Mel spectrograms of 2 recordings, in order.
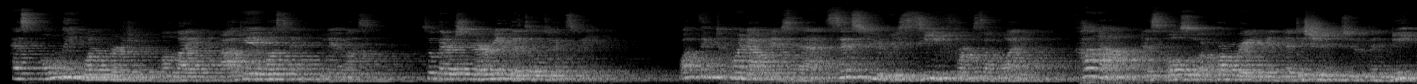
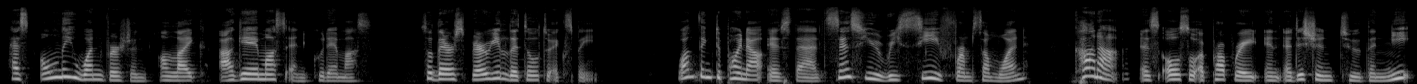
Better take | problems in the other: second | room echo; strong; dies away in 2.4 s // off-mic speech; far

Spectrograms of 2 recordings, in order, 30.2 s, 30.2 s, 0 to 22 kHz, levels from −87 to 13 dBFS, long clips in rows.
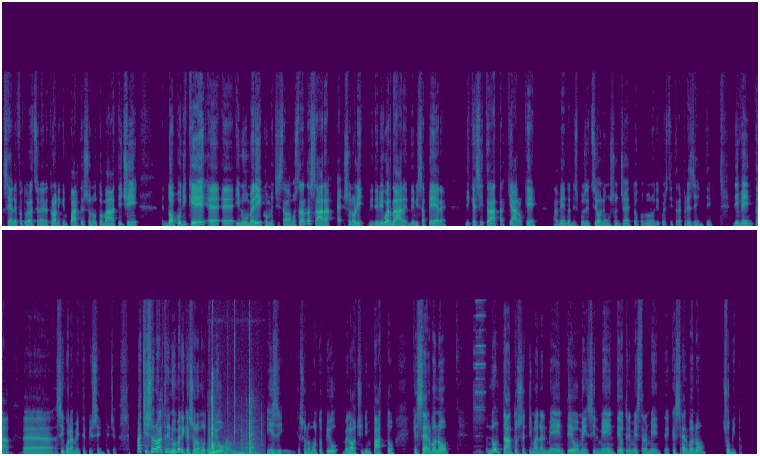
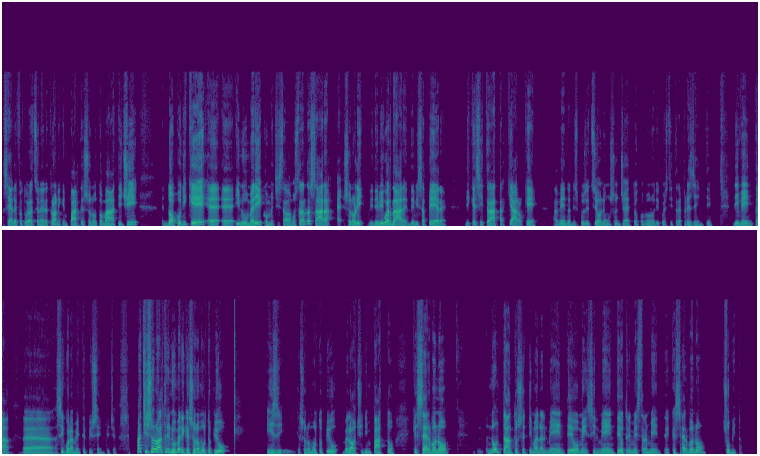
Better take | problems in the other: second | door banging; loud; at 19 s; peak 6 dB above the speech // clattering dishes; noticeable; at 25 s; peak 9 dB below the speech

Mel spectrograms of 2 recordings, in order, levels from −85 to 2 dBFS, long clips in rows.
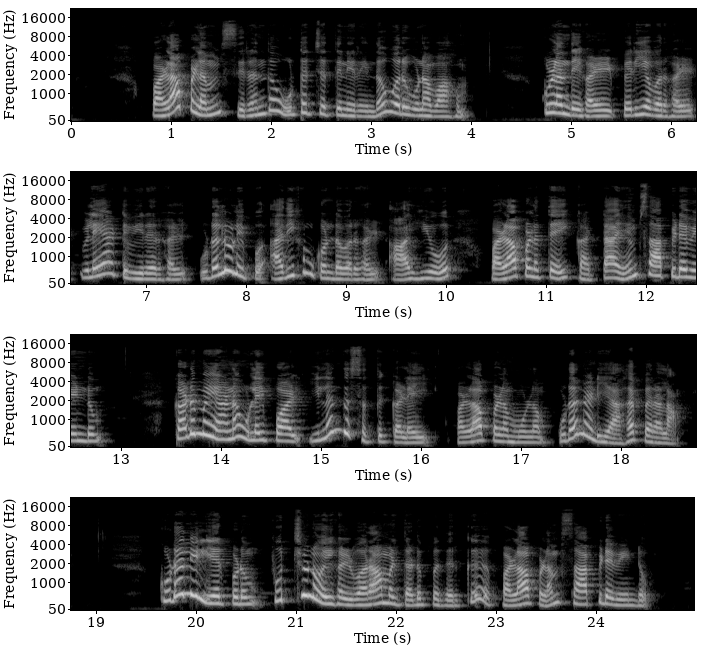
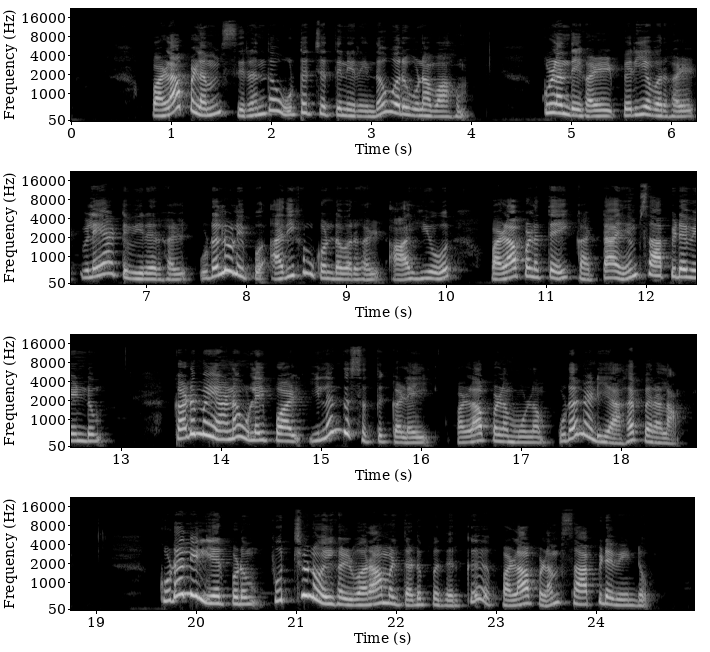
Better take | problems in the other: neither | none

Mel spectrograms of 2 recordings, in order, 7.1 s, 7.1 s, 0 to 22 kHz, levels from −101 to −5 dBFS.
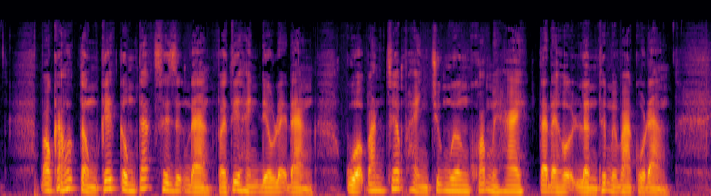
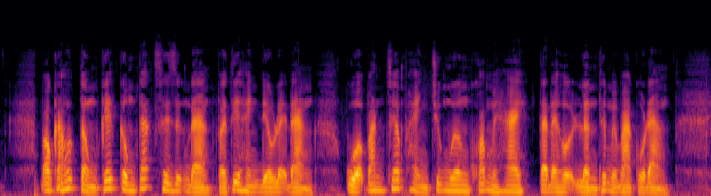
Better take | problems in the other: first | muffled; very; fading above 2 kHz

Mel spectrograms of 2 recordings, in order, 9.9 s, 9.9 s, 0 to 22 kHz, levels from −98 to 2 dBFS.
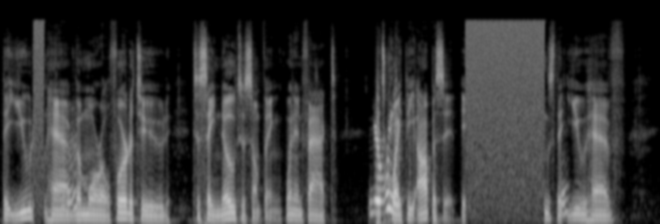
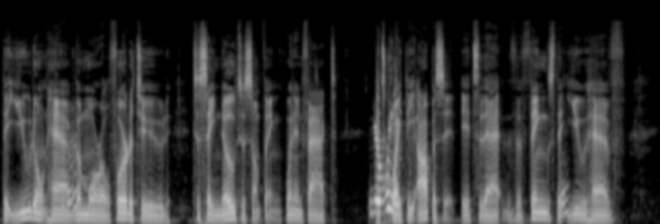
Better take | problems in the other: second | audio cutting out; filled with static; at 0.5 s and at 7 s for 1 s

